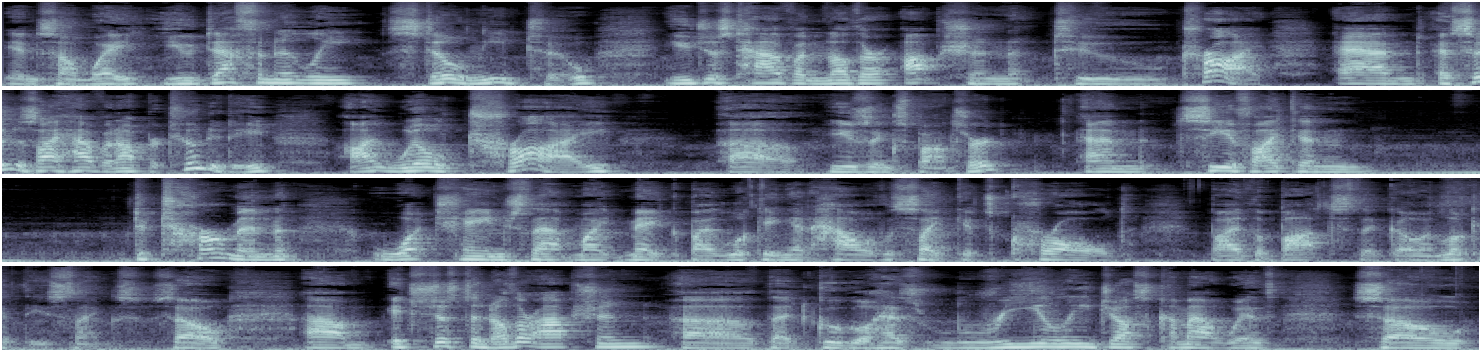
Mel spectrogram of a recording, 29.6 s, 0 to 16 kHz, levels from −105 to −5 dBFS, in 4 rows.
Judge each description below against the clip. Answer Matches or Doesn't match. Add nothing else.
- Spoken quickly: Doesn't match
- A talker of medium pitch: Doesn't match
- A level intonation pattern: Doesn't match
